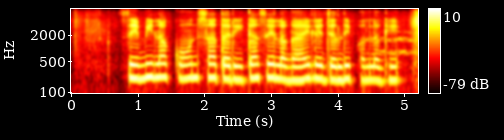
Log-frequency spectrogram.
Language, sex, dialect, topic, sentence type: Chhattisgarhi, female, Northern/Bhandar, agriculture, question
